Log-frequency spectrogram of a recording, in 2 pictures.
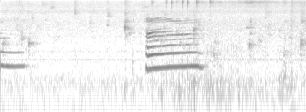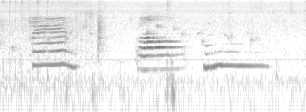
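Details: Insistent begging from pet cats Saba, Hana and Mizore, which wake their keeper daily; four short, clear meows, some slightly rising, at irregular intervals of about one to two seconds in a quiet room.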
